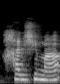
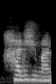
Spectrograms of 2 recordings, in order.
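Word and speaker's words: Hajime: knowing what it is hajima I think the mangaka name or the author's name is hajima not hajim hajima I believe that's how it's pronounced oh he like kind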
